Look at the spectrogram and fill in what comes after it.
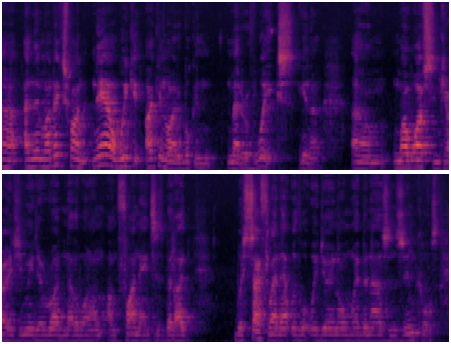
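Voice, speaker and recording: Heard with audible room echo, a man with an Australian accent speaks at a fairly quick pace. His pitch is medium, with ordinary variation. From Australia, Sydney (Bankstown). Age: 60s. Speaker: motivational speaker and author. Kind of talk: interview. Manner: fast.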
